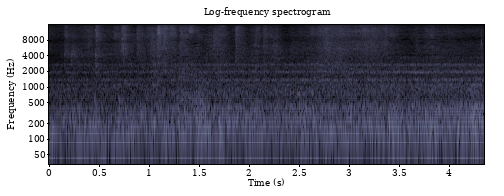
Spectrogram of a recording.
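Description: Electric commuter train running, heard from inside the passenger car: a steady low rumble of wheels on rail with faint steady motor tones, and a few light clicks about a second in.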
